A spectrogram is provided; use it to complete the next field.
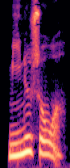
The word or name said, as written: minusord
